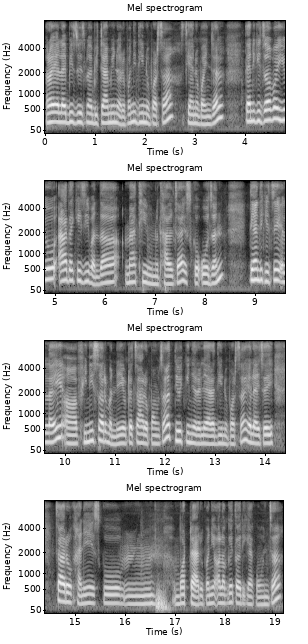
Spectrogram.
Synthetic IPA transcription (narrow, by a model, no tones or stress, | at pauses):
rʌelːajbid͡zwid͡zmabʱiʈaminɦʌɾupʌnid̪inupʌrt͡sʰʌsjanobʱʌint͡sʰʌlt̪jãd̪ekʰid͡zʌβʌjoʔad̪aked͡zibʱʌnd̪amat̪ʰiɦunut̪ʰalt͡sʰʌeskoʔod͡zʌnt̪jãd̪ekʰit͡saĩelːajpʰinisʌrbʱʌnːeewʈat͡saɾopaw̃t͡sʰʌt̪jokineɾʌljaeɾʌd̪inupʌrt͡sʰʌelajt͡saĩt͡saɾokʰaneːsko | bʌʈːaɦʌɾupʌniʌlʌɡʌjt̪ʌɾikakoɦunt͡sʰʌ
